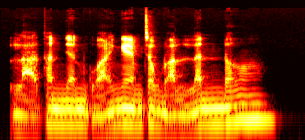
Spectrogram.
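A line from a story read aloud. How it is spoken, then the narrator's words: Sad sigh. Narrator (Vietnamese): Ông Gia Lâm thở dài buồn rầu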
